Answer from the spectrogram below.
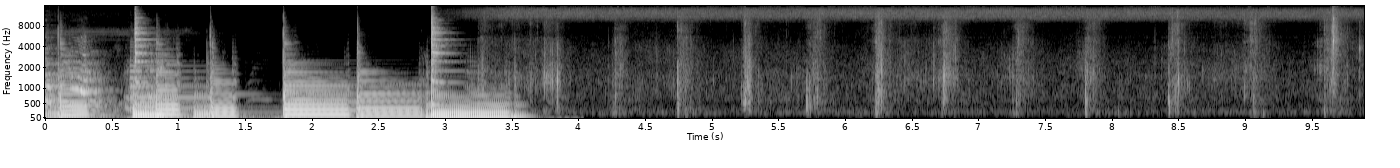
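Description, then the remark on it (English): A short run of loud, bright melodic tones gives way to about a dozen soft, crunchy footsteps walking down a tree-lined path at the San Rafael waterfall in Ecuador, in a steady, even rhythm. “we've finally arrived here at the San Rafael waterfall in Ecuador and walking down a path, a beautiful path.”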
